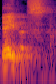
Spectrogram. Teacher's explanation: I stress the first syllable. I say Davis.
